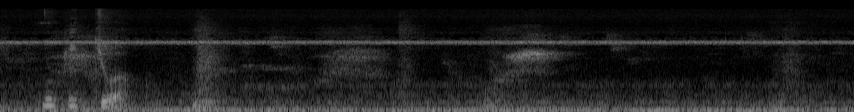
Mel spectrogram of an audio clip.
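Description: Steady high-pitched trill of insects, unbroken throughout, over a low steady hum. A few spoken words break in about a second in.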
